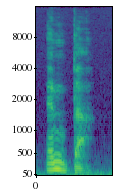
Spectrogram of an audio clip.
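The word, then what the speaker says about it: أنتَ: তুমি তুমির আরবি হলো ইন্তা আবার কেউ কেউ আন্তা বলে থাকে তবে ইন্তা হলো সঠিক শব্দ আনতা এটা একেবারে আঞ্চলিক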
